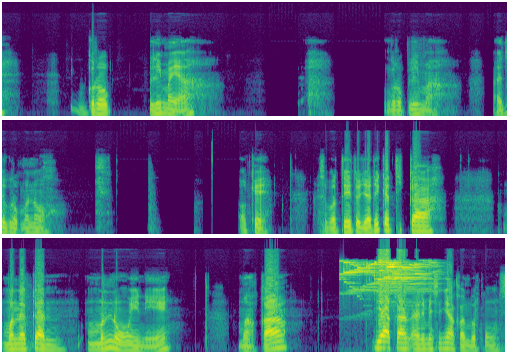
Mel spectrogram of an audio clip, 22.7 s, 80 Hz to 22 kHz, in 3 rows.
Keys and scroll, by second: 3.5 1.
